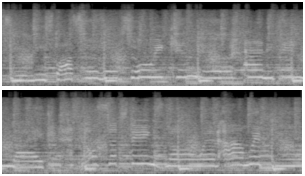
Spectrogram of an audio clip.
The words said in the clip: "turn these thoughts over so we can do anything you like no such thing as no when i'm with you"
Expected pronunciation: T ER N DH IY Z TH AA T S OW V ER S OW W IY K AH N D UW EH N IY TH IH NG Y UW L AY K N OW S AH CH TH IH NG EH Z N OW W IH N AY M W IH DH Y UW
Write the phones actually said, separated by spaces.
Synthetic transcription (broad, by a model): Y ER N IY TH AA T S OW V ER S OW W IY K AH N D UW EH N IY TH IH NG L AY K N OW S AH CH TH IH NG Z N OW W IH N AY M W IH DH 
